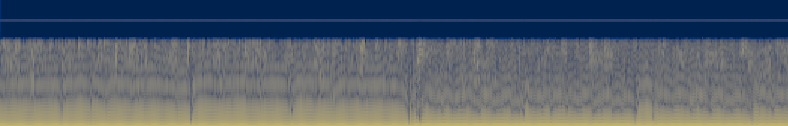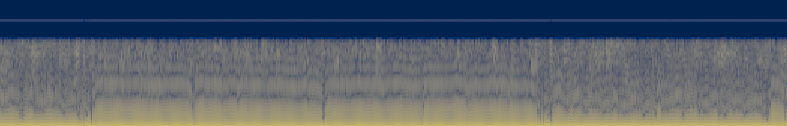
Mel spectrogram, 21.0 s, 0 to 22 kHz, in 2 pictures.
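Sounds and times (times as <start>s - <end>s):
bass-heavy electronic music: 0.0s - 21.0s
long held bass note: 0.0s - 21.0s.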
